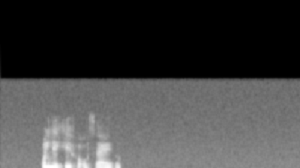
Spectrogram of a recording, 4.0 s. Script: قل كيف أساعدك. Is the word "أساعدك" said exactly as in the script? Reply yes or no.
yes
